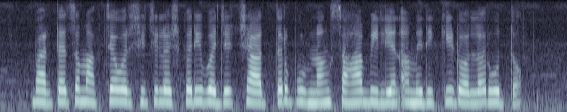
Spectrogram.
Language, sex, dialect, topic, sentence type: Marathi, female, Northern Konkan, banking, statement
